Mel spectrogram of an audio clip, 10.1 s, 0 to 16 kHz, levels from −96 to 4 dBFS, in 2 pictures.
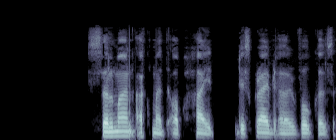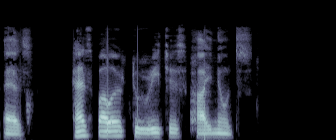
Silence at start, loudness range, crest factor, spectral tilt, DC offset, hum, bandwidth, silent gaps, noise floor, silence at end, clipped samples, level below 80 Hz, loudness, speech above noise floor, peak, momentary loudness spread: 1.35 s; 2 LU; 20 dB; -7 dB/octave; under 0.1%; none; 7.8 kHz; 3.21-3.52 s, 3.77-3.81 s, 5.54-6.11 s, 6.43-6.50 s, 6.92-6.96 s, 7.84-7.88 s; under -90 dBFS; 1.35 s; under 0.1%; -58 dBFS; -23 LUFS; over 67 dB; -4 dBFS; 11 LU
